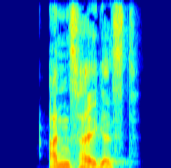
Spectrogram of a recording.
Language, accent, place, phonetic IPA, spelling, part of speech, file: German, Germany, Berlin, [ˈanˌt͡saɪ̯ɡəst], anzeigest, verb, De-anzeigest.ogg
- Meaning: second-person singular dependent subjunctive I of anzeigen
